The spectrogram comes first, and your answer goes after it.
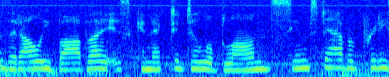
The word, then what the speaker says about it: Leblanc: scene according to Julian mikuyi rickwell it is pronounced LeBlanc it was me I was in the wrong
